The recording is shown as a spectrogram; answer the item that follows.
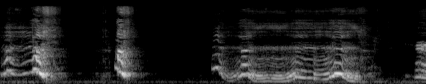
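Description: Cane Corso dogs vocalizing: short sharp barks in the first second and a half, then a longer wavering growl lasting about a second and a half.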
